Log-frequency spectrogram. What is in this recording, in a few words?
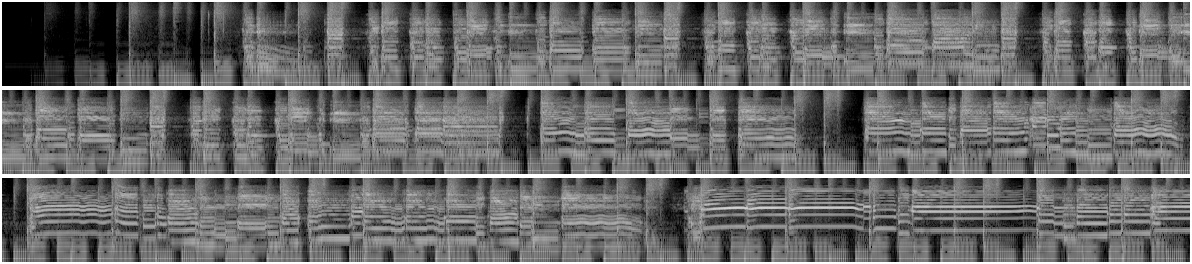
Crunch Mid Bridge, Strat; schwarzbach; VP-Strat-IrishTour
